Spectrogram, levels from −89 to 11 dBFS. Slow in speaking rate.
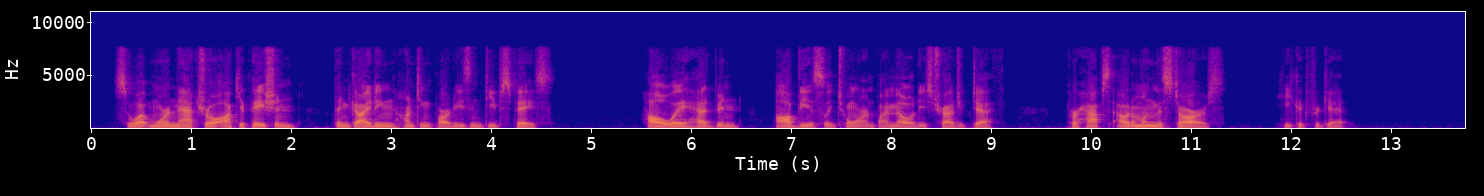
Yes: slow, 125 wpm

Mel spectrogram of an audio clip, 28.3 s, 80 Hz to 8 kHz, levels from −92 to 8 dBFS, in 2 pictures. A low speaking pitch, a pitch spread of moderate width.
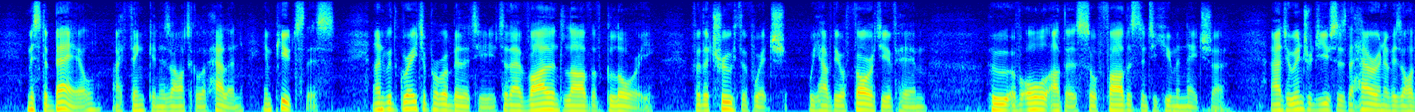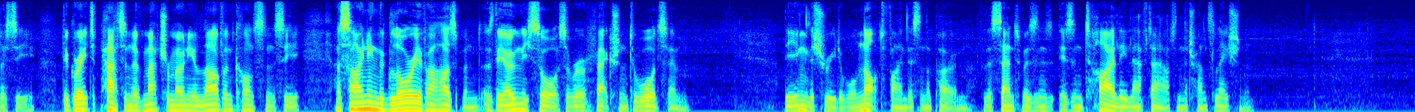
Yes: low, 100 Hz; average, 3.8 semitones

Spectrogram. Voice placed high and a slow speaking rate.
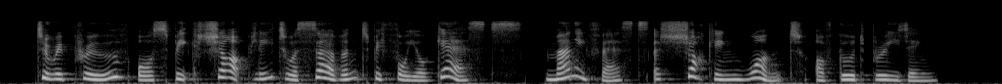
Yes: high, 230 Hz; slow, 110 wpm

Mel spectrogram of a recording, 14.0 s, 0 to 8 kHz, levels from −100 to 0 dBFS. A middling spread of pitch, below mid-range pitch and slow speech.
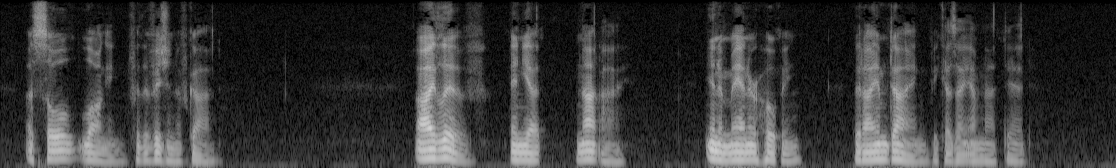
Yes: average, 4.3 semitones; very low, 90 Hz; slow, 115 wpm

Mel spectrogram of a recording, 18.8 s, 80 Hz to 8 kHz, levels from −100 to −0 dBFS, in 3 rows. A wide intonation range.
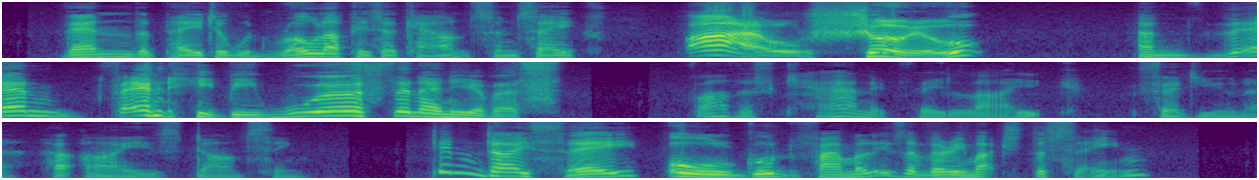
Yes: wide, 7.9 semitones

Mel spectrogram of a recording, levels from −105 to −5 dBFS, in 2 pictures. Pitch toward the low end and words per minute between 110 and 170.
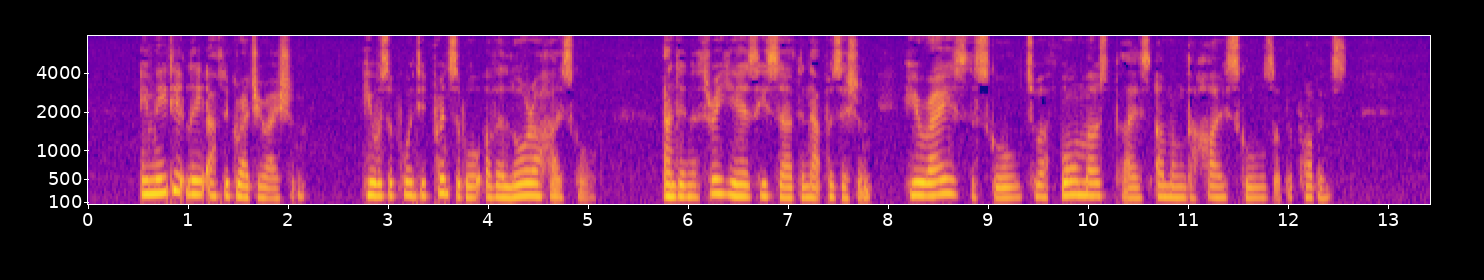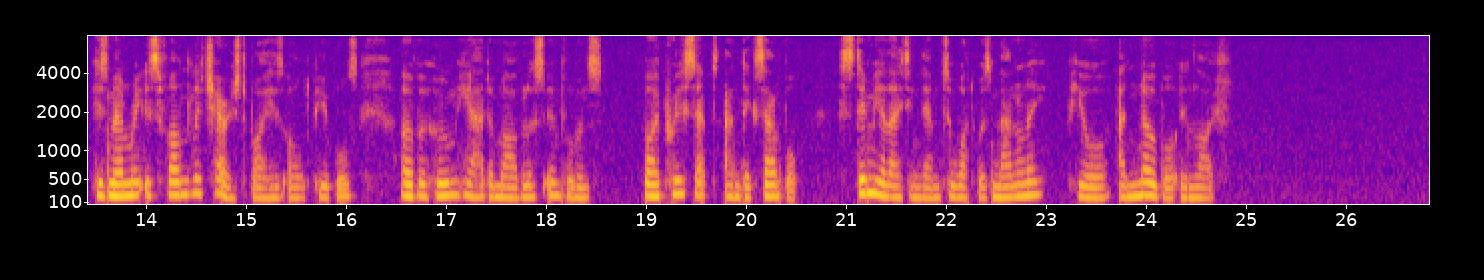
No: high, 200 Hz; average, 150 wpm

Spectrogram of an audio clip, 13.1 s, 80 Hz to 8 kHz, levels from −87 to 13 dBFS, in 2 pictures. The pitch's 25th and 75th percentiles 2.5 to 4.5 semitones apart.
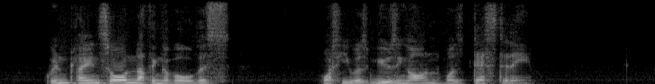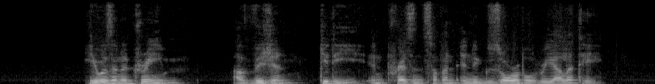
No: average, 5.3 semitones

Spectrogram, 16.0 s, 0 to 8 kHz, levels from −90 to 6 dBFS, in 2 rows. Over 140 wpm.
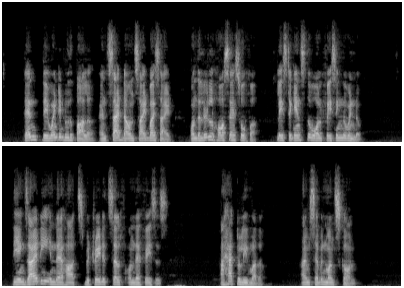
Yes: average, 160 wpm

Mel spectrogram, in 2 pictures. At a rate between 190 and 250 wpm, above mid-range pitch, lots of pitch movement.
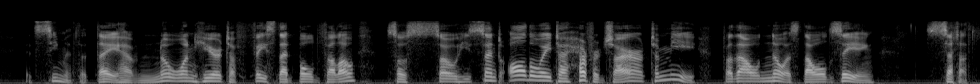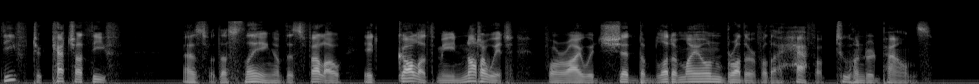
No: fast, 205 wpm; low, 115 Hz; wide, 7.4 semitones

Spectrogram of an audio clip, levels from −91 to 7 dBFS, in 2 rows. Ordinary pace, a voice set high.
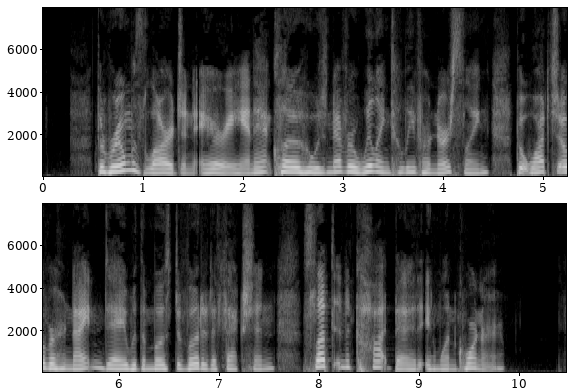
No: fast, 210 wpm; high, 215 Hz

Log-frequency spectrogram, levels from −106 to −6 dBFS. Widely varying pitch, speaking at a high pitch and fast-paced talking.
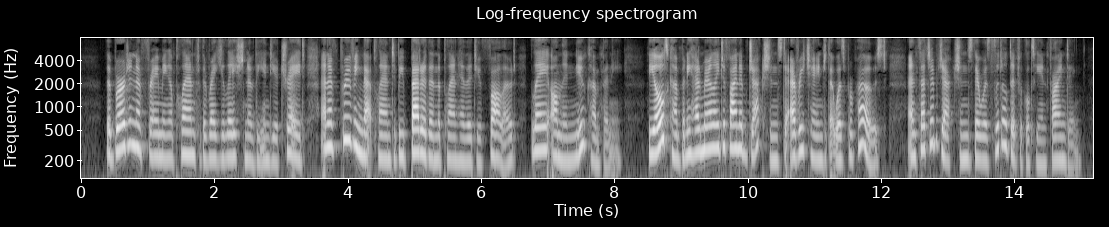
No: average, 4.8 semitones; high, 220 Hz; fast, 215 wpm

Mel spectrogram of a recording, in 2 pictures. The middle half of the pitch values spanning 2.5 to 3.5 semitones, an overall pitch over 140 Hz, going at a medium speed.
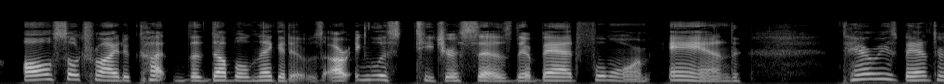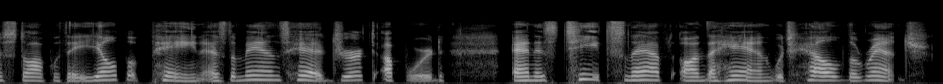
No: average, 2.8 semitones; medium, 185 Hz; slow, 125 wpm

